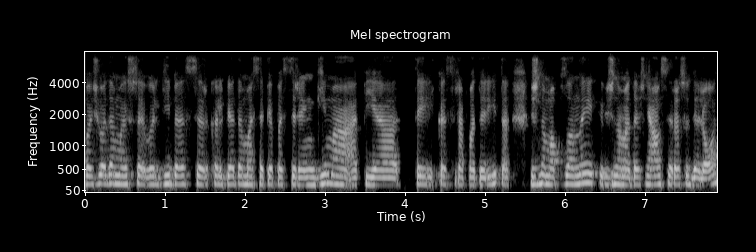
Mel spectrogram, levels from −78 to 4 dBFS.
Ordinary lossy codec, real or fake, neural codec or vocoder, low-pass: Opus, 32 kbps; real; none; 7.2 kHz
